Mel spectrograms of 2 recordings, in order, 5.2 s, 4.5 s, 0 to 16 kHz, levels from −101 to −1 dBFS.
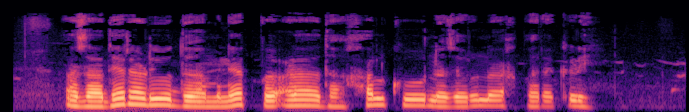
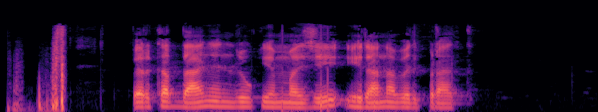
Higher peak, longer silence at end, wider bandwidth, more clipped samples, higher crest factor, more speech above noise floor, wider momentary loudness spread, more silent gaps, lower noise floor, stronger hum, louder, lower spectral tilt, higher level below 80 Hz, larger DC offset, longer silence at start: first, -6 dBFS vs -12 dBFS; second, 0.75 s vs 1.05 s; first, 10.5 kHz vs 8 kHz; neither; second, 14 dB vs 22 dB; second, 43 dB vs over 56 dB; first, 11 LU vs 7 LU; neither; second, -62 dBFS vs under -90 dBFS; neither; first, -20 LUFS vs -34 LUFS; first, -8.5 dB/octave vs -4 dB/octave; second, -68 dBFS vs -60 dBFS; neither; first, 0.5 s vs 0.1 s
